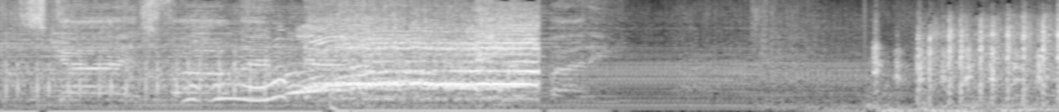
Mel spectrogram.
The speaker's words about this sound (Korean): 앞집에서 나는 총소리. 보안관 출동. 아마 집 뒤쪽에서 싸운 것 같군요.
